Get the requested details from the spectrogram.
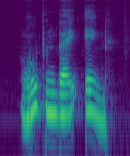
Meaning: inflection of bijeenroepen: 1. plural present indicative 2. plural present subjunctive
- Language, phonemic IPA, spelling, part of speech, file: Dutch, /ˈrupə(n) bɛiˈen/, roepen bijeen, verb, Nl-roepen bijeen.ogg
